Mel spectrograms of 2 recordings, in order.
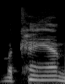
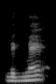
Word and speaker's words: McMahon: And so I kind of dug up that Linda McCann, I don't know how you say her last name. So she's McMahon. Oh, how you say it? McCann? Okay. McMahon.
